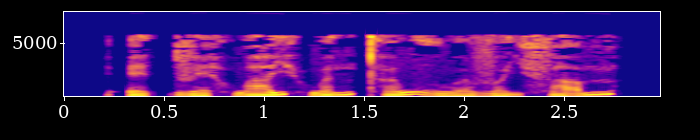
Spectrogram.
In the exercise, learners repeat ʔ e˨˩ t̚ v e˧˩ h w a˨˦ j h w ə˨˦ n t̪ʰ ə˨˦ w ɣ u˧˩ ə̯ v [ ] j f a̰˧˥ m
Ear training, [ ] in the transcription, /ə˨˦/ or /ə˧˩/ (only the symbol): ə˧˩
